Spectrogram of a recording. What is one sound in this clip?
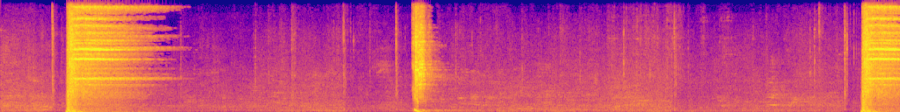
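Darts thud sharply into an electronic dartboard, several times.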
